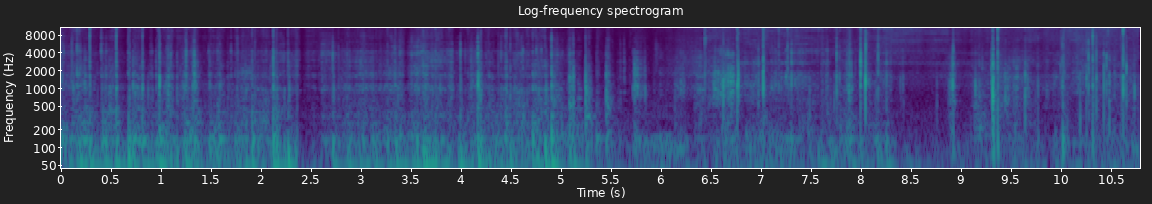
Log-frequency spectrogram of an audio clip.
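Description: Fingertips and nails scratch and rub along the rim and surface of a round, plate-sized blue plastic tray holding a printed photo insert under a clear plastic cover. The result is a steady stream of dry, crinkly scratching and crackling with many quick, bright ticks, over a low rumble that drops away after about two and a half seconds.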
